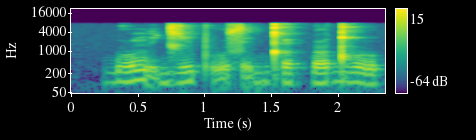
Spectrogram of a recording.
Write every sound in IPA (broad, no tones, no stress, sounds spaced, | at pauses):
ɓ u m ḭ d͡ʑ i pʼ ṵ s ḭ b ǃʼ e k͡p ɵ ɡ͡ǃ u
